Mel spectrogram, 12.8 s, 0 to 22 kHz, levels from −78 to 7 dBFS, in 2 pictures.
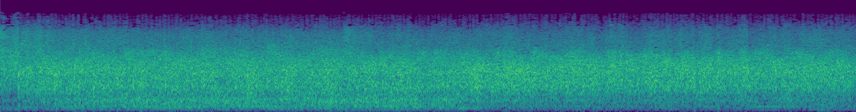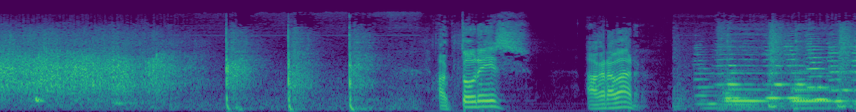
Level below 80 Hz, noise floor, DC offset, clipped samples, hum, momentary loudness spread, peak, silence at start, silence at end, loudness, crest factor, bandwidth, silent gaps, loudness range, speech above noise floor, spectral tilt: -54 dBFS; -37 dBFS; under 0.1%; under 0.1%; none; 10 LU; -2 dBFS; 0 s; 0 s; -13 LUFS; 12 dB; 14.5 kHz; none; 7 LU; 22 dB; -2 dB/octave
